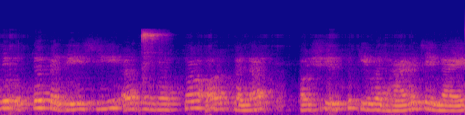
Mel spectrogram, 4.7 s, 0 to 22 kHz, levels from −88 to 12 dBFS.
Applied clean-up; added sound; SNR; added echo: neural separator model SepFormer DNS4.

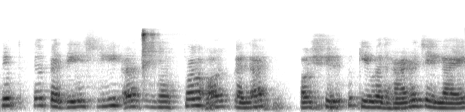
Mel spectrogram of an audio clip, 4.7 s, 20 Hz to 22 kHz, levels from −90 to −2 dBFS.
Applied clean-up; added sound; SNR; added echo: neural mask model DeepFilterNet 3.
